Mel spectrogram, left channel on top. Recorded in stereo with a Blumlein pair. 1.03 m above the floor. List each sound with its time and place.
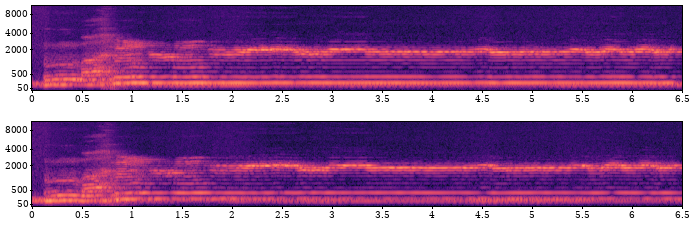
0.1 s singing: 35° left, 1.2 m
